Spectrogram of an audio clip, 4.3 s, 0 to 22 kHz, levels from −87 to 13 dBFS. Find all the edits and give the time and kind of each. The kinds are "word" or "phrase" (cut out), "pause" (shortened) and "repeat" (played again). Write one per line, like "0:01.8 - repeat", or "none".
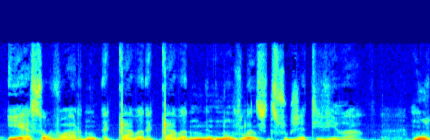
0:01.4 - repeat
